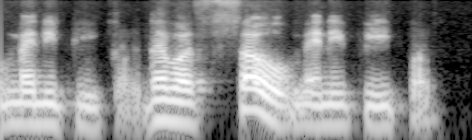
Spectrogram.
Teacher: when you use this word so and such in the sentence, it gets the most stress in the sentence.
